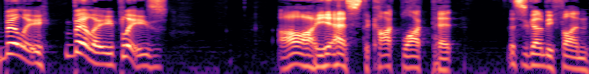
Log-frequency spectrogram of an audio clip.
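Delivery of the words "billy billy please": put-on crying, sobs and blubbering through the words. Acting out a paintball scene, begging Billy: mock crying. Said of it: "I'm crying now".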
